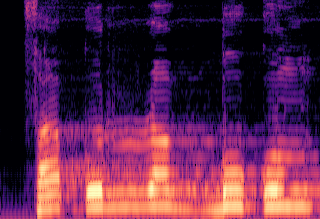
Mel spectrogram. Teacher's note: memasukkan dua huruf yang berdekatan makhrajnya masuk pada huruf ro hanya masuk tanpa ditahan lama-lama faqurbukum berikutnya huruf ro masuk pada huruf ba yang bertasdid rbukum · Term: idgam mutaqoribain, idgham mutaqaribain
